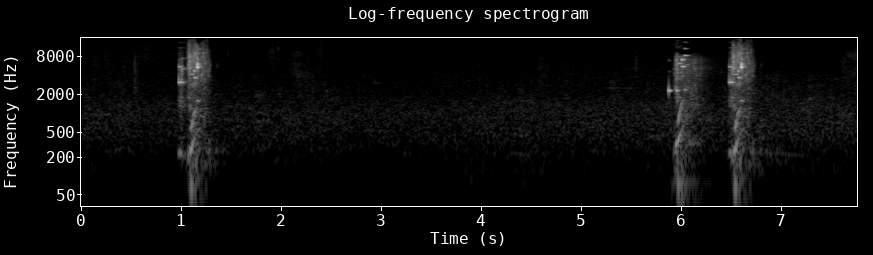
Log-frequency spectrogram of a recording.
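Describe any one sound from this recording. A short game menu sound plays each time a card panel opens or closes.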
